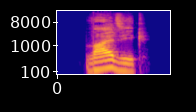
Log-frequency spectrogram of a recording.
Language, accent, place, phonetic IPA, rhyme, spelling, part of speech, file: German, Germany, Berlin, [ˈvaːlˌziːk], -aːlziːk, Wahlsieg, noun, De-Wahlsieg.ogg
- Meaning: election victory, election win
